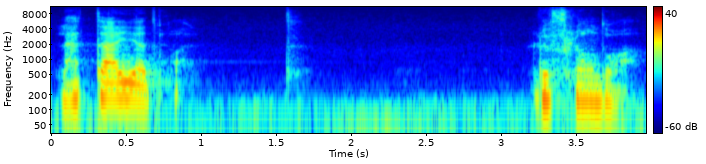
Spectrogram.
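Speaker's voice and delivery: calm meditation voice, short phrases with long pauses; measured body-scan voice, letting each phrase settle; guided yoga nidra. Real, not acted. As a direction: guide a sleeper through the body, unhurried and even.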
